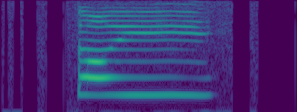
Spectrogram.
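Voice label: "deoi1", Cantonese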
